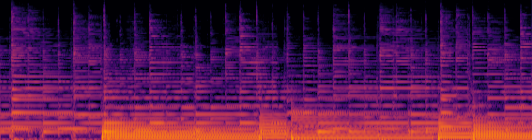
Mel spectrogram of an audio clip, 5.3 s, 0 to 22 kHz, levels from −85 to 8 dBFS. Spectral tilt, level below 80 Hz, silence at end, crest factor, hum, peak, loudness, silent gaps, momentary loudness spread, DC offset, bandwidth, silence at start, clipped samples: -7 dB/octave; -30 dBFS; 0 s; 18 dB; none; -4 dBFS; -23 LUFS; none; 8 LU; under 0.1%; 17.5 kHz; 0 s; under 0.1%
